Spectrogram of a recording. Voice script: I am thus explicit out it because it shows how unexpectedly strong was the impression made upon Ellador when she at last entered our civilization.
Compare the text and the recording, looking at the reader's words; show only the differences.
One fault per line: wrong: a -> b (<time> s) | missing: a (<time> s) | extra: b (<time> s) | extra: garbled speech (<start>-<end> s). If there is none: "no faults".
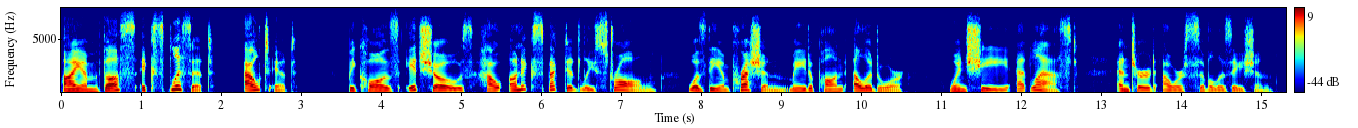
no faults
